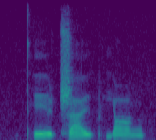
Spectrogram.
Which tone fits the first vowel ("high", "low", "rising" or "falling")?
falling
